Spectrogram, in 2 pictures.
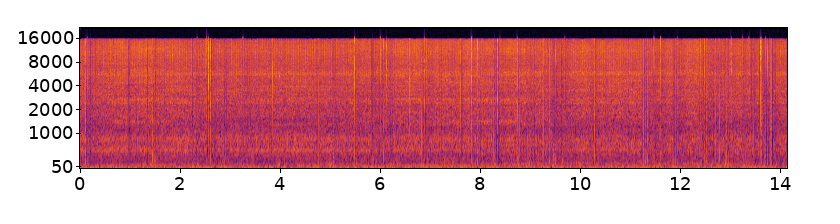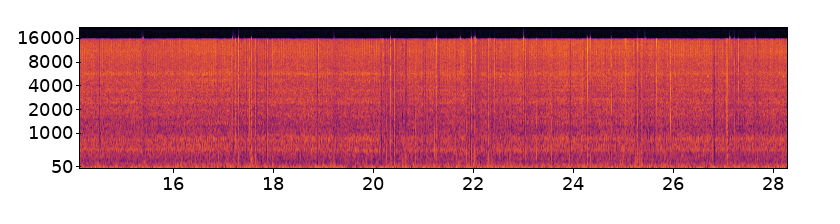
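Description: Porsche 914's air-cooled 2.0-litre flat-four engine running at a steady cruise, its pitch holding level, with road and wind noise of the open car and a scattered crackle of sharp clicks over it.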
